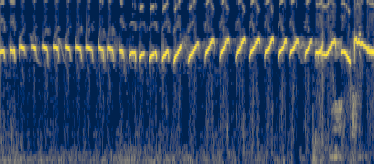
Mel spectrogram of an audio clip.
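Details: Clear nembak song of a white-eye for training caged birds, with kunti, wit wit and kenari parts: a fast chain of high twittering notes turning into a series of sharp upward-slurred chirps.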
